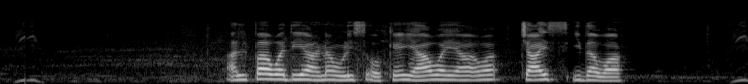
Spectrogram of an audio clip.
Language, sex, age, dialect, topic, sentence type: Kannada, female, 36-40, Central, banking, question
